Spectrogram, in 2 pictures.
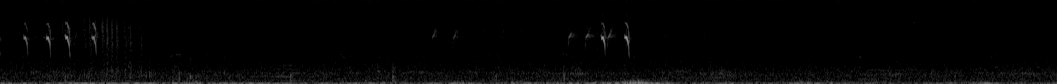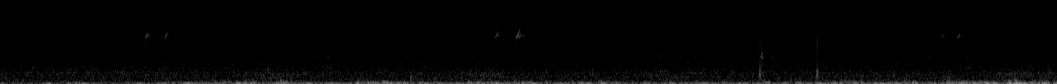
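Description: juvenile bird calls

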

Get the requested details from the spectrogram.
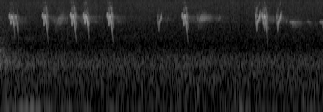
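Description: wild birds calling

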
